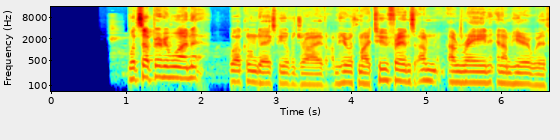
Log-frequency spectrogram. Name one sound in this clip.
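A man talks through a microphone.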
